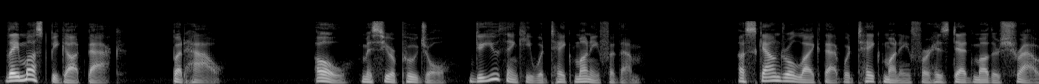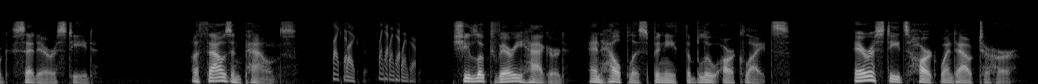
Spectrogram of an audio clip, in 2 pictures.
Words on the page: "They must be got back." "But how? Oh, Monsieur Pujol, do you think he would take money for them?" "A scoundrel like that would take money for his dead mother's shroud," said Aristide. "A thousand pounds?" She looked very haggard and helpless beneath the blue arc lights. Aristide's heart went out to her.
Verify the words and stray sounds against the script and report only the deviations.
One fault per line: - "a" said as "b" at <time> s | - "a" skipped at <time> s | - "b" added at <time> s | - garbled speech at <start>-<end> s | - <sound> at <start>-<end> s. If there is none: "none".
- chirp at 13.7-14.6 s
